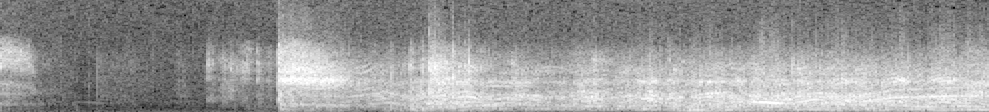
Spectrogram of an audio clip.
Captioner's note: pie hitting glass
